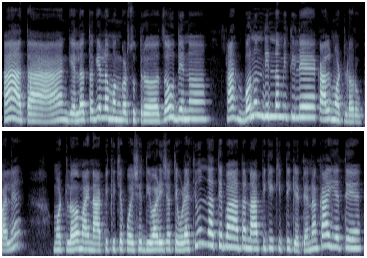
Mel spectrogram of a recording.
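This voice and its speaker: A woman's voice: a little high, normal speed, dull audio, natural voice. A woman playing a generous, practical village mother in a cartoon comedy, insistently reassuring in a Varhadi Marathi accent. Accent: Varhadi Marathi of Vidarbha. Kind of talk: dialect cartoon comedy dialogue.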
